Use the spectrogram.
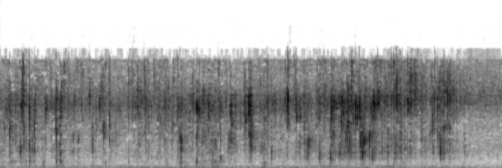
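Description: Almonds frying in a pan, a faint, continuous bright crackling sizzle with dense tiny pops throughout and no talking.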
